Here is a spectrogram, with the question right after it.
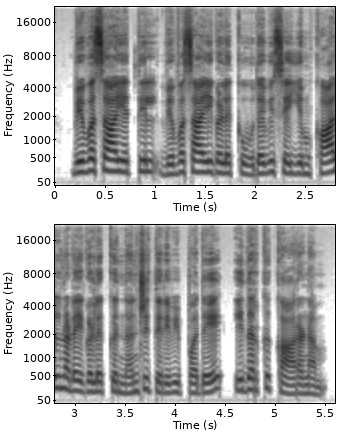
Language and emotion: Tamil, neutral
